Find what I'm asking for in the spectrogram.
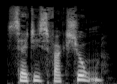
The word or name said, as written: satisfaktion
